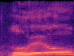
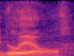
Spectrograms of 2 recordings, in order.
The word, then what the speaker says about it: Lil: one of the few rapper L pump little pump L little I said how do you pronounce that they say Lil and a great picture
